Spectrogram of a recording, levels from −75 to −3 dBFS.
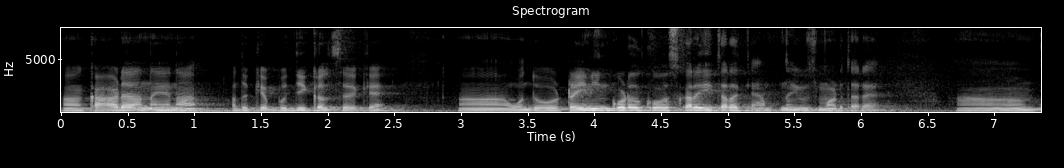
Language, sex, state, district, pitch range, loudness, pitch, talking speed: Kannada, male, Karnataka, Shimoga, 130-145 Hz, -17 LUFS, 140 Hz, 115 wpm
